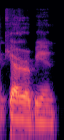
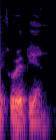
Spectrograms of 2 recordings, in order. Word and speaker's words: Caribbean: the caribbean you know i say the caribbean because that's how we pronounce it in england i don't say caribbean korea but then i think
